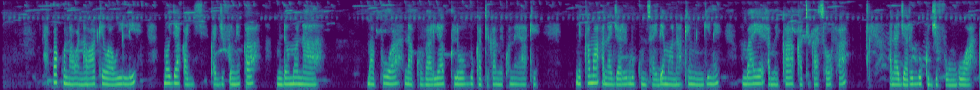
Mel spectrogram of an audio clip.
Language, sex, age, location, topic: Swahili, female, 18-24, Nakuru, health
